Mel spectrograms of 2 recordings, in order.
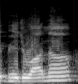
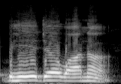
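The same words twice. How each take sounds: First: Said in the usual way. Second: भेजवाना slowly split, with ज given a vowel; syllable by syllable. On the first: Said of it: "इसे पढ़ेंगे भेजवाना". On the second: Shown as a demonstration. Teacher breaking down भेजवाना for learners, slowly syllable by syllable. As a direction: sound out भेजवाना slowly, piece by piece. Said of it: "जोड़ जोड़ करके".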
